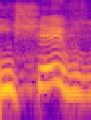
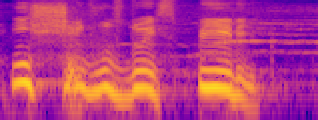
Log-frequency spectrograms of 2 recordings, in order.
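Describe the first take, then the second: First: Said in the usual way. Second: "Enchei-vos do Espírito" with weight on "do"; ênfase na citação. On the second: Shown as a demonstration. (peso em "do" em "Enchei-vos do Espírito") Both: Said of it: "a expressão que o apóstolo Paulo diz".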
